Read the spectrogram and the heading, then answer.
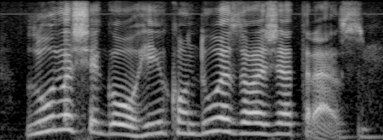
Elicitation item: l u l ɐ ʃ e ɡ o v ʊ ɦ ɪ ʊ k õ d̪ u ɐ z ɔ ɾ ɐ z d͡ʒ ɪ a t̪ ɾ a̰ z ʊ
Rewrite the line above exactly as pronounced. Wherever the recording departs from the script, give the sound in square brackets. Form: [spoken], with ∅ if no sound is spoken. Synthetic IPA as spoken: l u l ɐ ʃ e ɡ o [w] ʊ ɦ [i] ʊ k õ d̪ u ɐ z ɔ ɾ ɐ z d͡ʒ ɪ a t̪ ɾ a̰ z ʊ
